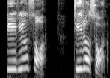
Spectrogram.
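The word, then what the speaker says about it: pterosaur: दूसरा हम शब्द देखा हमने, या आप कह सकते हैं प्रजाति, वो है टीरोसौर, ठीक है, इसमें पी साइलेंट है।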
